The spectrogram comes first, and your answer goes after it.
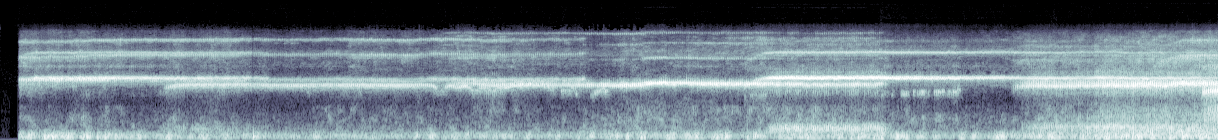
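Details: A group of American toads in Iowa, almost deafening and audible from far away, gives long, overlapping musical trills that blend into a steady, ringing drone.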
